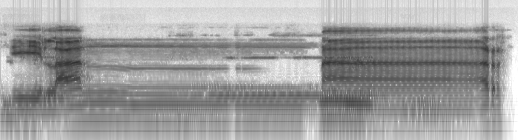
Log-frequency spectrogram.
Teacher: Langsung masuk ke huruf berikutnya yaitu nun, ditandai nunnya ada tasdidnya. Nun tasdid dibaca mendengung, ditahan 2 harokat. Nun fathah alif mat tabi'i, tetapi karena bertemu dengan huruf terakhir yang dibaca sukun karena wakof, maka menjadi mat arid lis sukun.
